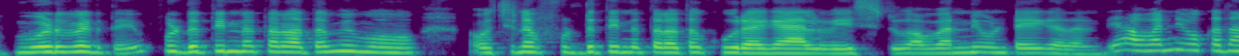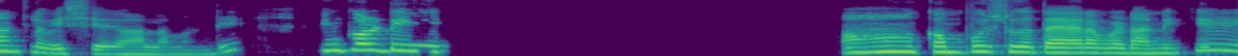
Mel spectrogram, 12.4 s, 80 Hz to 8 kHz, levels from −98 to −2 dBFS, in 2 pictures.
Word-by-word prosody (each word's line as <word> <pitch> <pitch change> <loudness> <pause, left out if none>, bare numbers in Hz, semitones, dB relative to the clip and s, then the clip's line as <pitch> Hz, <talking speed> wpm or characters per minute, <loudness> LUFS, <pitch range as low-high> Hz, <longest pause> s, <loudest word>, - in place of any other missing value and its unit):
Board 245 0 +6
పెడితే 220 -6 +1 0.2
food 260 -2 +3
తిన్న 265 -1 +3
తర్వాత 245 -1 +3
మేము, 245 -4 +1 0.5
వచ్చిన 230 +3 0
ఫుడ్ 235 0 -1
తిన్న 235 -2 +1
తర్వాత 220 +1 +3
కూరగాయల 195 -3 +4
వేస్ట్ 190 0 -5
అవన్నీ 200 +4 -1
ఉంటాయి 205 -2 -1
కదండీ! 170 - -6
అవన్నీ 305 +3 -2
ఒక 300 - -10
దాంట్లో 265 -5 -2
వేసేవాళ్ళం 160 -4 -7
అండి. 165 - -11 0.5
ఇంకోటి 315 0 +3 2.2
ఆ! 220 - 0 0.4
కంపోస్ట్‌గా 245 +1 +1
తయారవ్వడానికి, 210 -1 0
220 Hz, 115 wpm, -27 LUFS, 195-250 Hz, 2.2 s, Board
